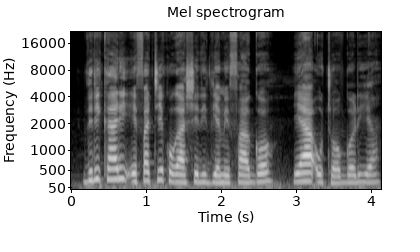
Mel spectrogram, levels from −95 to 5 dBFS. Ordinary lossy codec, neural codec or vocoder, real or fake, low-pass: none; none; real; none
